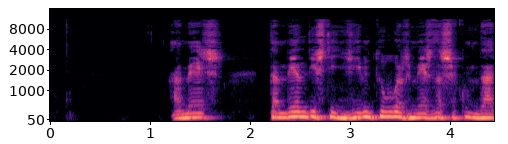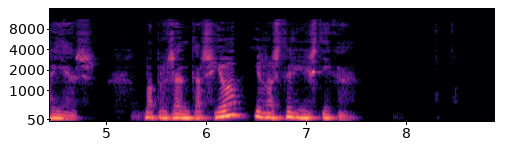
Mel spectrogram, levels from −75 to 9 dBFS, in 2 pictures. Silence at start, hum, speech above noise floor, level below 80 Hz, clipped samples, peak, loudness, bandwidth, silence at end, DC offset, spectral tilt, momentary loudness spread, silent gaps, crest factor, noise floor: 1.2 s; none; 60 dB; -46 dBFS; under 0.1%; -2 dBFS; -15 LUFS; 11.5 kHz; 1.45 s; under 0.1%; -6 dB/octave; 14 LU; none; 14 dB; -74 dBFS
